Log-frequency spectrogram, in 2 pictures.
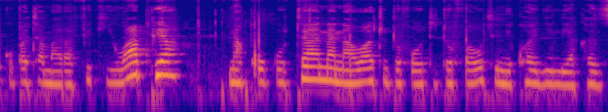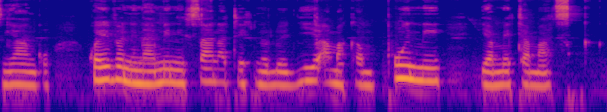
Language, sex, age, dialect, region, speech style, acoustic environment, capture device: Swahili, female, 25-34, Kenya - Mombasa, Kenya, happy, silence, mobile / Linux / Chrome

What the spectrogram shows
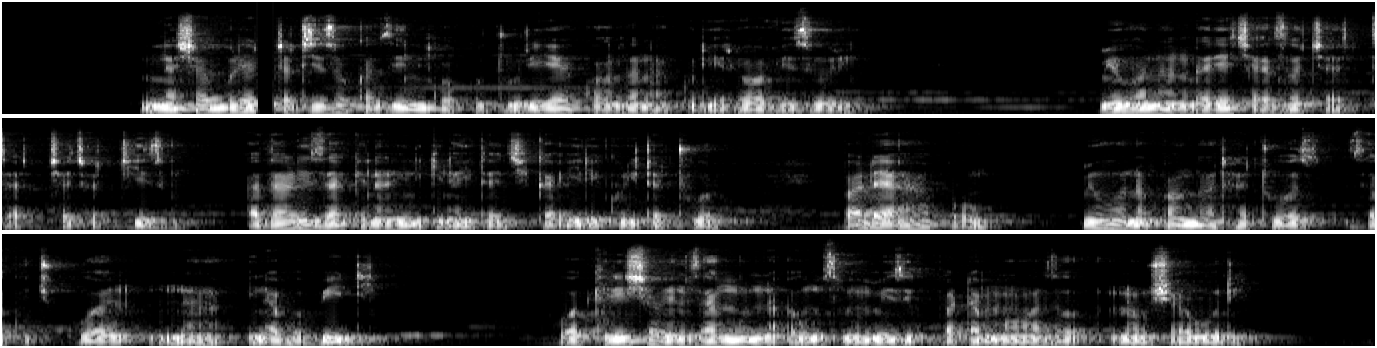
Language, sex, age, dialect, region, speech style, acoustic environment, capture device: Swahili, female, 25-34, Kenya - Nairobi Sheng-influenced, Kenya, tired, nature, mobile / Linux / Chrome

